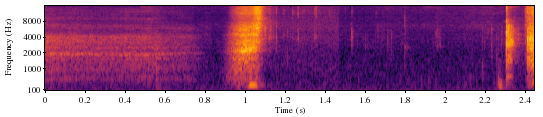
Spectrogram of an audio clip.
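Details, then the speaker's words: Person with frequent sneezing, sneezes recently more severe and jaw locking, kneeling: after a brief quiet pause, a sharp explosive sneeze, then the start of another burst; sneezing. "i've noticed a change in my sneezes as well they've got they're more like so i think i'm getting a lot more of a a lot more of"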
